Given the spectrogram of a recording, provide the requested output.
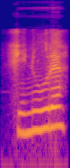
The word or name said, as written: Finura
